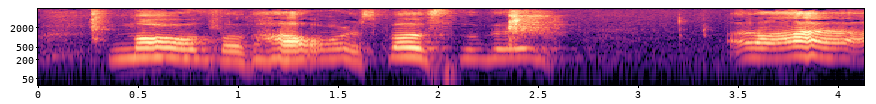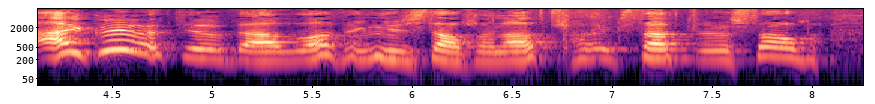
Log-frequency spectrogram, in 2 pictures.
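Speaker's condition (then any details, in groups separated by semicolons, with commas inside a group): Cerebral palsy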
